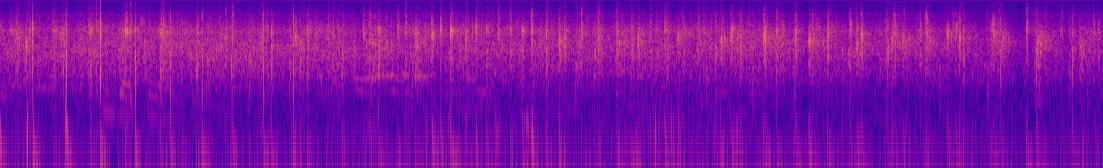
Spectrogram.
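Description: Audience and people on stage applauding, a dense, steady clatter of many hands clapping, with a few voices faintly mixed in.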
